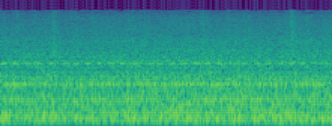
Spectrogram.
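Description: Feed-plant processing machinery running steadily, a continuous mechanical din with a constant high whine held over it.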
